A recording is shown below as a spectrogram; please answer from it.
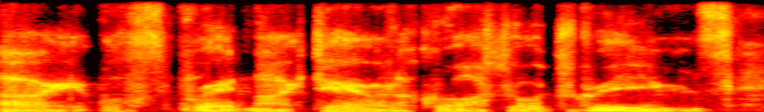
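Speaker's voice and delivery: deep, hushed demonic whispering voice. Showing how deep your voice can go, in a deep satanic voice. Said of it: "my voice can actually go as deep as a satanic sounding voice".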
